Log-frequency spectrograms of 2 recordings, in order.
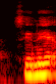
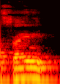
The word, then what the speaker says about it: sine: Sine or Sine, whatever, you can pronounce it in whatever way you like. But normally North Indians, they pronounce it as Sine, right?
